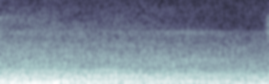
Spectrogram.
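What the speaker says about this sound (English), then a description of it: "some tour buses coming" Tour buses drive along busy Monkey Forest Road in Ubud, a steady low engine rumble with passing traffic noise, close and continuous without voices.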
